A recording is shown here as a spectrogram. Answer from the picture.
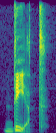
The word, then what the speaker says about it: det: Det. Das bedeutet das und wird oft wie D ausgesprochen.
